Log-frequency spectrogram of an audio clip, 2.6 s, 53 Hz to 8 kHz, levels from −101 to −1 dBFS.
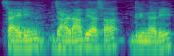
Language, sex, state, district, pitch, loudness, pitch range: Konkani, male, Goa, North and South Goa, 110 Hz, -17 LUFS, 105-120 Hz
